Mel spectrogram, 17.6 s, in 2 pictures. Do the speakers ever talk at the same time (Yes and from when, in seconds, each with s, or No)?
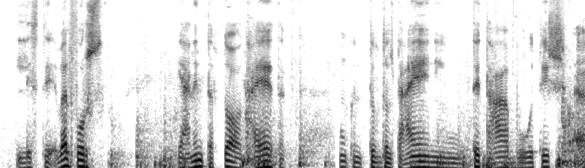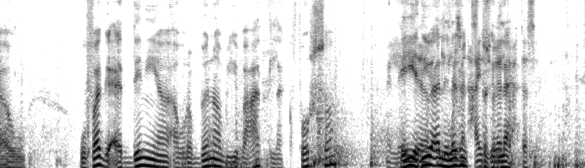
Yes, from 14.8 s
